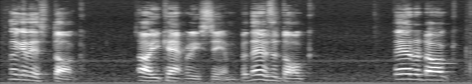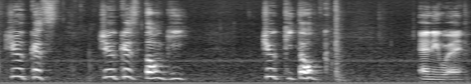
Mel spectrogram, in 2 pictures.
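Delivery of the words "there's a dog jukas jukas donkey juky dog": high, soft cooing pet voice. Real, not acted. Owner coos softly at his husky in a high pet voice.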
